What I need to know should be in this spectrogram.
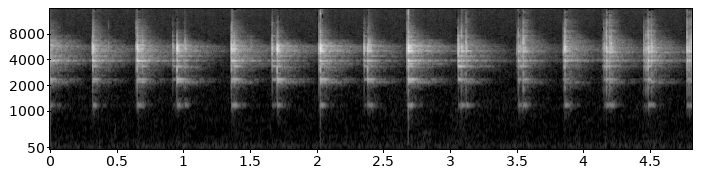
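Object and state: Glass pumpkin, hollow.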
